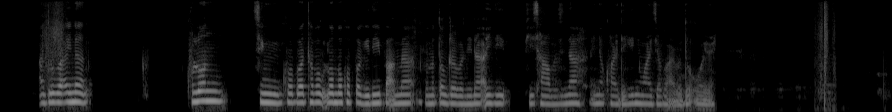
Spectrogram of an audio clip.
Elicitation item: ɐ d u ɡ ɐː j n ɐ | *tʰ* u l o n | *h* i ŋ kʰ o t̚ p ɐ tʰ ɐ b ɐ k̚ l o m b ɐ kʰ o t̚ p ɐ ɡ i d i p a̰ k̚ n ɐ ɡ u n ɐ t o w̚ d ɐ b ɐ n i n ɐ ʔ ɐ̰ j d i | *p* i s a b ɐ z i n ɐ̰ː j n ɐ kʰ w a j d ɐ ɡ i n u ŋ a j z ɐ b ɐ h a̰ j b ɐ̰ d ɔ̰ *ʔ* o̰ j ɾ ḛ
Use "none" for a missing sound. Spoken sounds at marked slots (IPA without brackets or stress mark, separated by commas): kʰ, s, pʰ, ʔ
